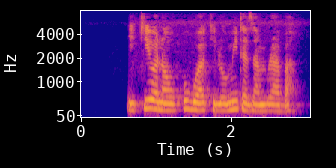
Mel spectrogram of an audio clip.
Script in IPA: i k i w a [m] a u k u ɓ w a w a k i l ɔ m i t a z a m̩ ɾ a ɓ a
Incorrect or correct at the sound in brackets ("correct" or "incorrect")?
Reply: incorrect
